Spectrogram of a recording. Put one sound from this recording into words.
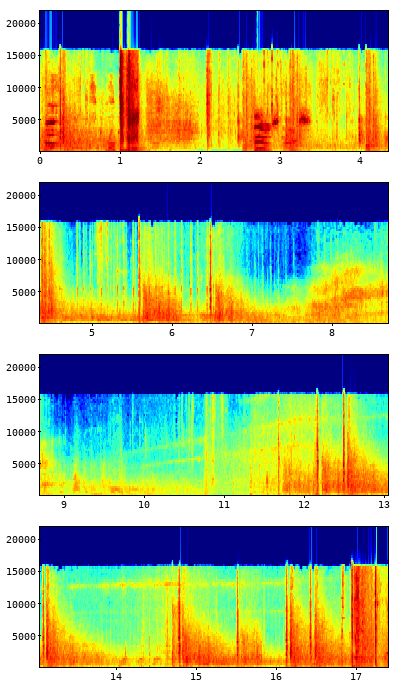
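A rifle fires with sharp, loud cracks.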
